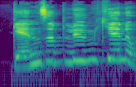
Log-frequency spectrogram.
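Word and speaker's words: Gänseblümchen: So I would pronounce it genzlumin which literally translates to something like geese flower because genza are geese and then blen is flower but it also has the dimminative ending hen.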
